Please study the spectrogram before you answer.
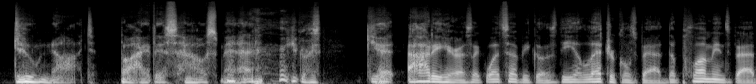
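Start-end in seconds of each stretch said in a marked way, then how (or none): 0.2-2.7 very slow, drawn-out, secretive stage whisper. Retelling what a man said after checking that no one was listening: retelling a whisper. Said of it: "he whispers".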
